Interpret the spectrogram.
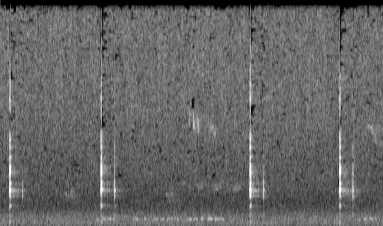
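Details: Western capercaillie during its mating season courtship ritual: sharp double clicks repeated about once a second over steady low background noise.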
